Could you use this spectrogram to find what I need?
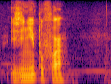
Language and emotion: Russian, neutral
